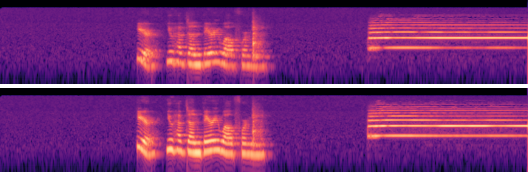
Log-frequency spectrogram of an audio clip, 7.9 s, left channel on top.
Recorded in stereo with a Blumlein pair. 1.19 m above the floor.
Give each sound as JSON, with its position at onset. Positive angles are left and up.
{"t": 2.1, "sound": "a woman speaking", "azimuth_deg": -65, "distance_m": 2.0}
{"t": 3.8, "sound": "a snare drum", "azimuth_deg": 0, "distance_m": 2.0}
{"t": 5.5, "sound": "a trumpet", "azimuth_deg": -55, "distance_m": 6.5}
